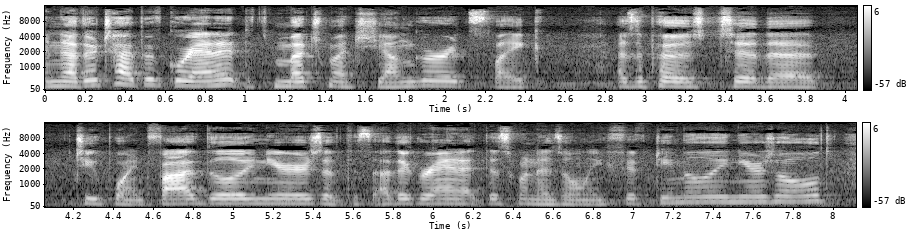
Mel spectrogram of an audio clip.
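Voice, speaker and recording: A woman at a fairly quick pace, ordinary in pitch variation, over light background noise. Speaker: geology vlogger. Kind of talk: casual educational vlog. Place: home room. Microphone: phone near.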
